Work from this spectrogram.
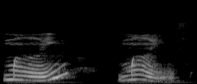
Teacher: Observem que eu tenho aí um ditongo nasal em mãe, ain, eu apenas acrescentei o S para pluralizá-lo, tá?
